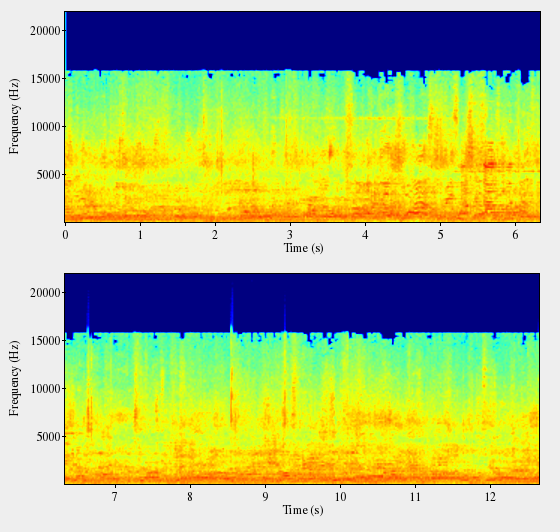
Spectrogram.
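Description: A crowd of young people chatters and shouts in a large echoing hall.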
